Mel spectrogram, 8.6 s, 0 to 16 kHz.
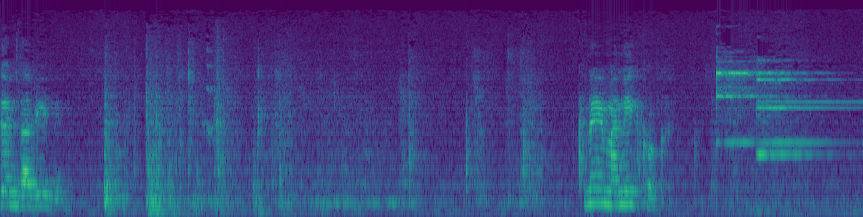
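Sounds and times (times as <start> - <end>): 
speech: 0.1 - 0.8, 5.8 - 6.8
two-note ding-dong doorbell chime: 7.2 - 8.6.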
